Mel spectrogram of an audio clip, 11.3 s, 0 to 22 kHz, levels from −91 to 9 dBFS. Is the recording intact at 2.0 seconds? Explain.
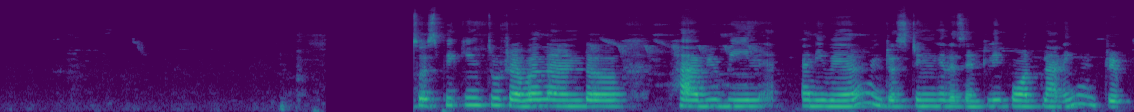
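Yes, the audio is intact at 2.0 seconds, with no fault at that moment.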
